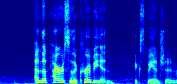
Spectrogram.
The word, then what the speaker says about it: Caribbean: There's a difference. It's like Corinthian.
